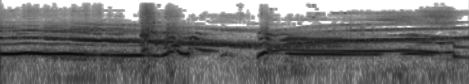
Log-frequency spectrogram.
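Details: A distressed dog on a New York City street howls in reaction to a loud siren, long sustained tonal notes holding steady then sliding, with short breaks, over the wailing siren and city noise.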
